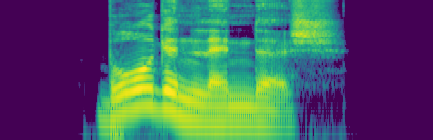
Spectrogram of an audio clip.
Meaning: of Burgenland
- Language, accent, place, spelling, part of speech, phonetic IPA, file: German, Germany, Berlin, burgenländisch, adjective, [ˈbʊʁɡn̩ˌlɛndɪʃ], De-burgenländisch.ogg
